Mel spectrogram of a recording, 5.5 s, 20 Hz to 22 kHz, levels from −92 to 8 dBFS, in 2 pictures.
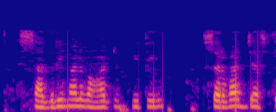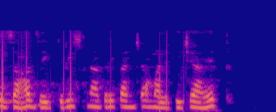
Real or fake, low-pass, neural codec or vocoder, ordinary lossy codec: real; 7.2 kHz; none; MP3, 48 kbps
